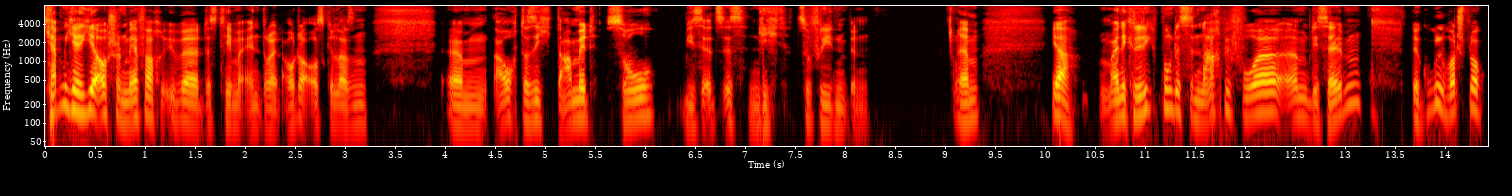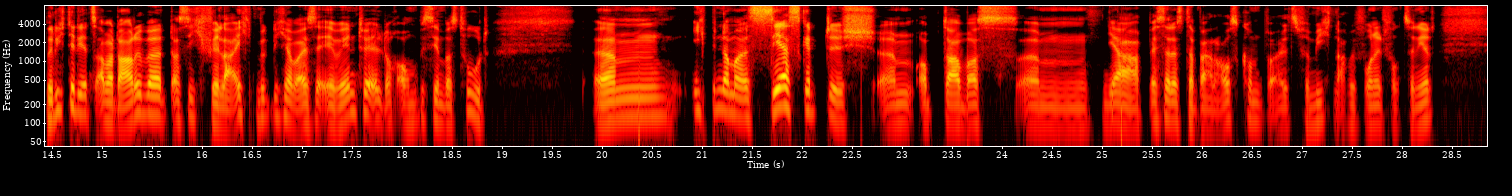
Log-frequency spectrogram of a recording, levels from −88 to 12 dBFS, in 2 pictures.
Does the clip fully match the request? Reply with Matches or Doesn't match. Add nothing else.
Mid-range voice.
Doesn't match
